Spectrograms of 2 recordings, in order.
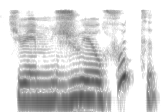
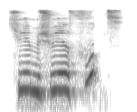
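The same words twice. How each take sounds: First: Said in the usual way. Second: Higher throughout, "Tu aimes jouer au foot?" with a rising end; lively teacher question; high model question. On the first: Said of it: "teacher repeats question". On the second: Shown as a demonstration. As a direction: ask it brightly to the class. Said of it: "teacher models question then repeats".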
